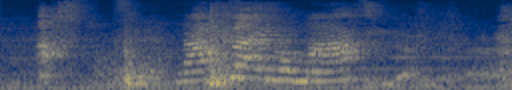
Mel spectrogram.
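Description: A young child calls out with excitement nearby.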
